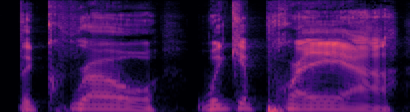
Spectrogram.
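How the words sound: The title is said in a Boston accent.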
